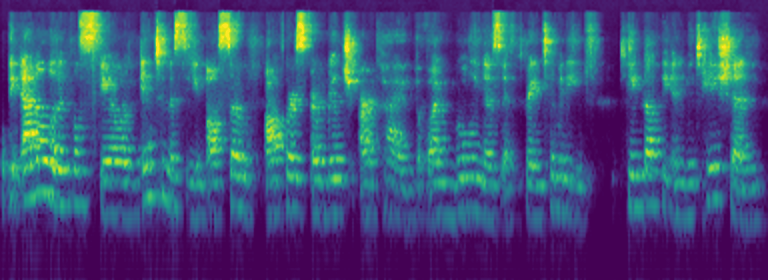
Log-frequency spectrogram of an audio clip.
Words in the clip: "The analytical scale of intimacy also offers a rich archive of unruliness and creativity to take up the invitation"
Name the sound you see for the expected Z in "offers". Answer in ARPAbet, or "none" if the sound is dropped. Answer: Z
